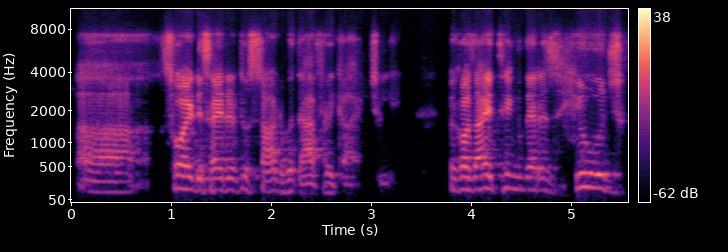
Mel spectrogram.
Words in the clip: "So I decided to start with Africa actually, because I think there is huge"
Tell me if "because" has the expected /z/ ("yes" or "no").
yes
